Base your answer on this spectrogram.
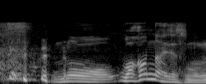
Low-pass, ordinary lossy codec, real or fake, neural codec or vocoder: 7.2 kHz; none; fake; codec, 16 kHz, 4 kbps, X-Codec, HuBERT features, trained on balanced general audio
